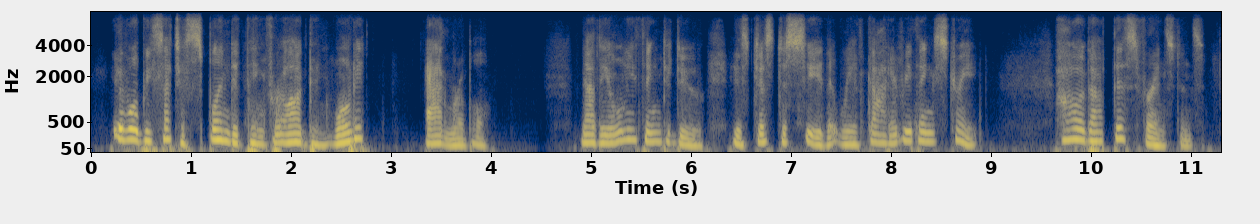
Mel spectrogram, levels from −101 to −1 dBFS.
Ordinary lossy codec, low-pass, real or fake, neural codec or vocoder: Opus, 32 kbps; 7.2 kHz; fake; codec, 16 kHz, 4 kbps, FreqCodec, smaller model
